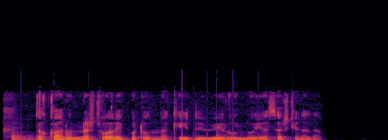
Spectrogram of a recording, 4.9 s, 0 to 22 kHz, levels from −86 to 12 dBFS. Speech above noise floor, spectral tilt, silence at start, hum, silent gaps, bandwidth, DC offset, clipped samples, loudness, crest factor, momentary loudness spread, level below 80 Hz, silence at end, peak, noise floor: 55 dB; -5.5 dB/octave; 0.05 s; none; none; 8.8 kHz; under 0.1%; under 0.1%; -28 LUFS; 20 dB; 10 LU; -54 dBFS; 0.85 s; -8 dBFS; -83 dBFS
